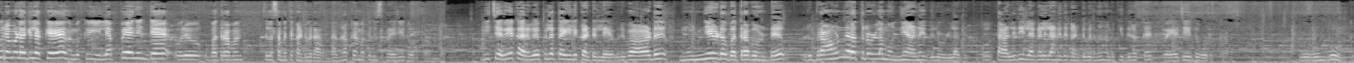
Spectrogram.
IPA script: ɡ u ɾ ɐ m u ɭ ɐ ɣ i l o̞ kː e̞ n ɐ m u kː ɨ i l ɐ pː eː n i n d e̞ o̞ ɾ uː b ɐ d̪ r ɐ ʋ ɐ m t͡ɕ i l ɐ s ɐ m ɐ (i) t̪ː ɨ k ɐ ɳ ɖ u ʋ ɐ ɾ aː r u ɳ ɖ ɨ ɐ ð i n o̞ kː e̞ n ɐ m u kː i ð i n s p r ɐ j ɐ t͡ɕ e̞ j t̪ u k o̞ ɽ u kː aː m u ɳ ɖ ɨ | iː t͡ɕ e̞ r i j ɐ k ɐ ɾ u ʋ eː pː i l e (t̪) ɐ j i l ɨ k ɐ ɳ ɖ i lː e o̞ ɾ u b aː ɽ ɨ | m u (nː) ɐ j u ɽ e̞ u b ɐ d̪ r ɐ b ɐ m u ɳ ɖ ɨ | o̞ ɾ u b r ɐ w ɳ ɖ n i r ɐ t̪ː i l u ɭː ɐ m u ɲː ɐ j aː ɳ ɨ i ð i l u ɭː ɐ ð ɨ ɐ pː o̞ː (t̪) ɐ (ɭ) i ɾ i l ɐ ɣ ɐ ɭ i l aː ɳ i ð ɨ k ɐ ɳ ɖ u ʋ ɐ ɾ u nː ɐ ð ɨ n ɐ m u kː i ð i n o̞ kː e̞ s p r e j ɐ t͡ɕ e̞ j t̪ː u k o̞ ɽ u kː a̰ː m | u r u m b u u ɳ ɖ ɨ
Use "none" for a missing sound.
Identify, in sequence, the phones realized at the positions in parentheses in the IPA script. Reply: j, t̪, ɲː, t̪, ɭ

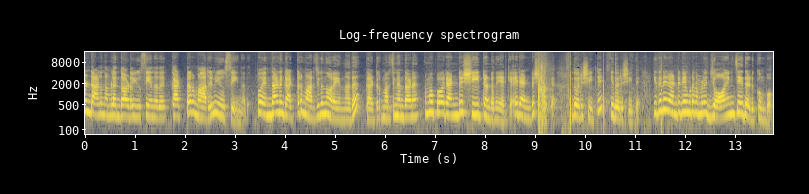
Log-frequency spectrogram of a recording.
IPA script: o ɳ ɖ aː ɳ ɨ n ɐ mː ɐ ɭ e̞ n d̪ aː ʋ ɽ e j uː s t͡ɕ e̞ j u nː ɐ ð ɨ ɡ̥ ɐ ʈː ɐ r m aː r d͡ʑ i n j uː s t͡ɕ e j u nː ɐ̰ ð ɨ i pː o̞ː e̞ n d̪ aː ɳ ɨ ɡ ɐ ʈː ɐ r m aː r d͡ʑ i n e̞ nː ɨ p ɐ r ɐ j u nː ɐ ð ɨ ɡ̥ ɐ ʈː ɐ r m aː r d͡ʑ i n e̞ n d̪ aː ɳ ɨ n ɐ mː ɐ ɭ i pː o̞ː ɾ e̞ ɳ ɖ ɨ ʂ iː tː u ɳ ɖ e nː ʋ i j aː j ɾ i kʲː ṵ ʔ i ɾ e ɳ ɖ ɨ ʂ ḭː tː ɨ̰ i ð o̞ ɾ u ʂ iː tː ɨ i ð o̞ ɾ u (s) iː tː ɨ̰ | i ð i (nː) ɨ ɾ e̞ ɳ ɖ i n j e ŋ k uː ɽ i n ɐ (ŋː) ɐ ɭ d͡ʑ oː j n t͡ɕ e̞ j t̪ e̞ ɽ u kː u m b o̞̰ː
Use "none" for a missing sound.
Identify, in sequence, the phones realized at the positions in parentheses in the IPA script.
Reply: ʂ, n, mː

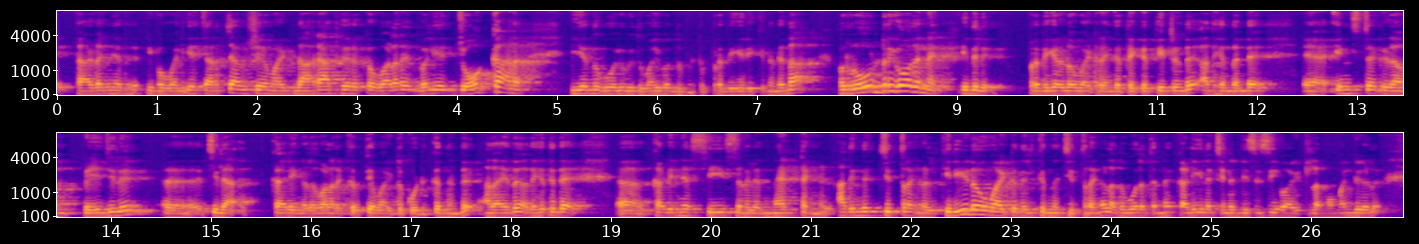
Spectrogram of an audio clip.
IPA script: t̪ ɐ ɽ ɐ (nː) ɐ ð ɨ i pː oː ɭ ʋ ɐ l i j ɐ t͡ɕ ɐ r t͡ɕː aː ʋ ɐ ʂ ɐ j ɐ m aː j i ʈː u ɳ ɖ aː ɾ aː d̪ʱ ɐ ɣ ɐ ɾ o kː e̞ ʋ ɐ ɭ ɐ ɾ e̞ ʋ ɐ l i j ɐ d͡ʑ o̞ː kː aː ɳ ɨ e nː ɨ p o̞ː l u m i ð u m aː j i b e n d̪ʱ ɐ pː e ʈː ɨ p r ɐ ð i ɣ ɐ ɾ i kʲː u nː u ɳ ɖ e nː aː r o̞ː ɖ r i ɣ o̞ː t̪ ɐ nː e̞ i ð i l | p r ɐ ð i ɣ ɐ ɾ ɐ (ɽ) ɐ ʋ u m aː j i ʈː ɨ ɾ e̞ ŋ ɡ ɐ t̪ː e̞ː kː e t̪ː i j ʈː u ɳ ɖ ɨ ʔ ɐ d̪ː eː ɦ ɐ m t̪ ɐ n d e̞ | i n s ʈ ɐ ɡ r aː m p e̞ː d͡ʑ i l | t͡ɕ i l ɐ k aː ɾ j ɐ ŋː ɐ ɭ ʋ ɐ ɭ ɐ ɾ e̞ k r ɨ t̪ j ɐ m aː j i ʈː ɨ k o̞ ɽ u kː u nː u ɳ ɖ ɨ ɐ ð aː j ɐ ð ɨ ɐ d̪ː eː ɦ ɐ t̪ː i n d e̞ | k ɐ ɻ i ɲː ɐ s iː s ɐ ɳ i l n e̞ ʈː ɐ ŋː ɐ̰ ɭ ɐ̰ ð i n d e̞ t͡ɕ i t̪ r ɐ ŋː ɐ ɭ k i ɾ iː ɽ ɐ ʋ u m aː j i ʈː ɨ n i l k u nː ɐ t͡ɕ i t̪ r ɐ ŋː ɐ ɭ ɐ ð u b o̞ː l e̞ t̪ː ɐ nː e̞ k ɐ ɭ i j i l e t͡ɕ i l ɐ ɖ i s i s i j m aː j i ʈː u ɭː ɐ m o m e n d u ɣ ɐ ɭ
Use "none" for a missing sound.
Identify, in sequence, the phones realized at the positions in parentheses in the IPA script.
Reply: ɲː, ɽ

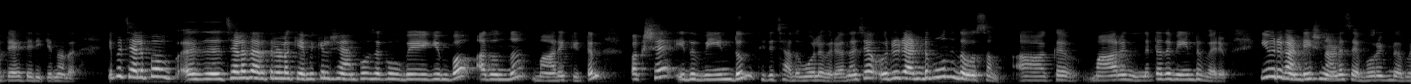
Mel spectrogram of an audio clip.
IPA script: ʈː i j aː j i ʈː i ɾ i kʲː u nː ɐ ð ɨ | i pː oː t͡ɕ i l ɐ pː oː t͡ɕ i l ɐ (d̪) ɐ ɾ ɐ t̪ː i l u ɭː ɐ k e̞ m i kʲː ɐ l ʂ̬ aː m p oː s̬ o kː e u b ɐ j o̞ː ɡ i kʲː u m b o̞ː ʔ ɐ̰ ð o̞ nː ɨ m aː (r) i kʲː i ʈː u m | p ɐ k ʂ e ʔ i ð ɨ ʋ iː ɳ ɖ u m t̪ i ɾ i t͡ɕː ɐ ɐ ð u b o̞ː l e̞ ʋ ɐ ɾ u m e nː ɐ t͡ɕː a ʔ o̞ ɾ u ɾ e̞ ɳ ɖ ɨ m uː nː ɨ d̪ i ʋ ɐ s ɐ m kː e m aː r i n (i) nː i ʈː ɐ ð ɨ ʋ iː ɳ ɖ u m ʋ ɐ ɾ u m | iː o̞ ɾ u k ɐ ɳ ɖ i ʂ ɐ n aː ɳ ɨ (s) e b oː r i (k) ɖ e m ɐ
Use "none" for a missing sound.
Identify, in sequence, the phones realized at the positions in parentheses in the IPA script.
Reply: t̪, r, i, s, k

